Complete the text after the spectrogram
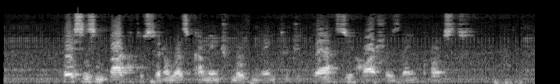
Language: Portuguese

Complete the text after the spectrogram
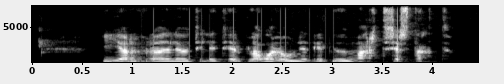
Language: Icelandic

